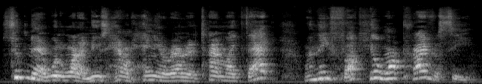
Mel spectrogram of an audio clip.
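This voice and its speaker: A man voicing an exasperated young female reporter with quick, indignant retorts, recorded in a roomy space away from the mic. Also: high-pitched, very animated. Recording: roomy, from a distance.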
